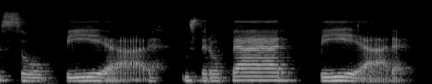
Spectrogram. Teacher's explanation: Lowering the lower vowels in the vowel space even more. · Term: vowel lowering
